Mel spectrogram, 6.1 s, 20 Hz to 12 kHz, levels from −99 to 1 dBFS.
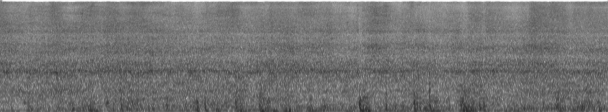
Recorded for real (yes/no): no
